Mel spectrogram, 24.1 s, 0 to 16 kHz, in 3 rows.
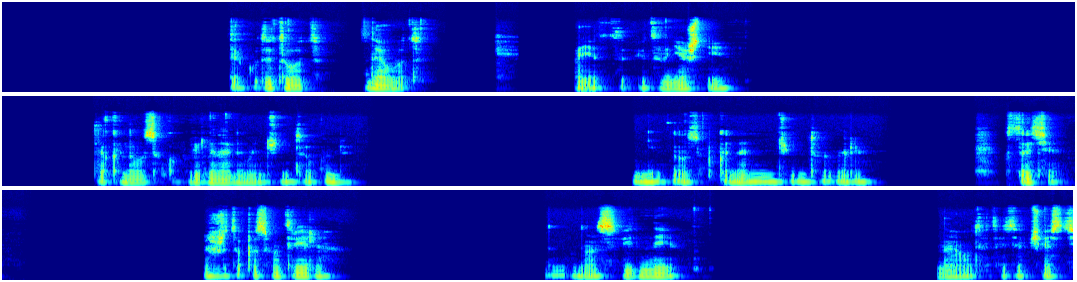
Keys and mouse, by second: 0.2-1.3 middle drag, 1.7 3, 2.1 click, 3.1 shift+click, 3.6-5.0 middle drag, 5.2 alt+z, 5.6-7.4 middle drag, 8.3 click, 9.6 click, 11.8 click, 12.5 middle click, 13.9-15.7 middle drag, 21.4 click, 22.0-22.7 middle drag, 23.0 click, 23.5 Tab, 24.0-24.1 middle drag.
